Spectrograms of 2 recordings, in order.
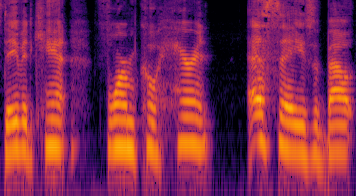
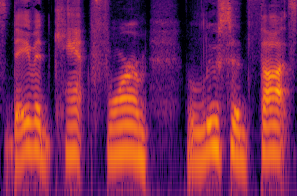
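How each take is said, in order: First: "form" pushed out louder and held; preacher hammering home to the church that David can't "form" words, stressing "form". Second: Each word laid down slowly, evenly; preacher explaining the Psalm to his congregation, slowly and deliberately. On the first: Punch the word "form". Same point restated with emphasis. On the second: Slow measured delivery. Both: Shown as a demonstration.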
